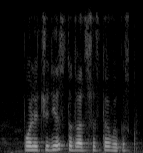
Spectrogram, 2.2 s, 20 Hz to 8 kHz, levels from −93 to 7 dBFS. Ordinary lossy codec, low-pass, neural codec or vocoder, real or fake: Opus, 64 kbps; 7.2 kHz; none; real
